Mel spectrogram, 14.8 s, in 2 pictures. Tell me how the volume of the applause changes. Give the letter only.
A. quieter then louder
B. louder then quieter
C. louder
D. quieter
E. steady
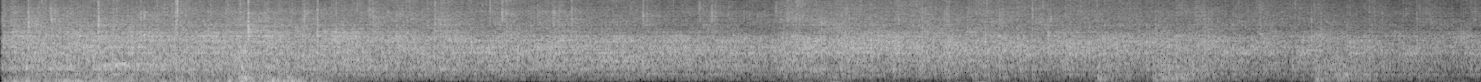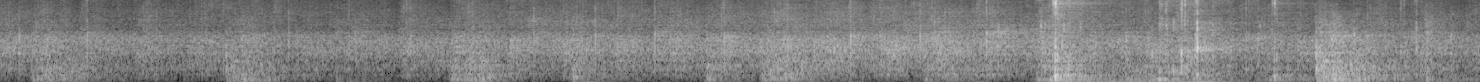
D.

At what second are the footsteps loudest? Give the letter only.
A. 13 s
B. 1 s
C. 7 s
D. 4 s
A.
